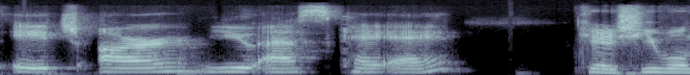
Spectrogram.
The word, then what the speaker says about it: Hruska: It's pronounced Hruska, is that correct? Yes, and the last name is Hruska.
